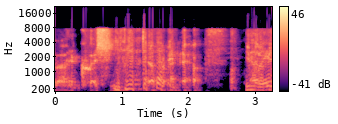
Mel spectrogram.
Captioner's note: laughing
